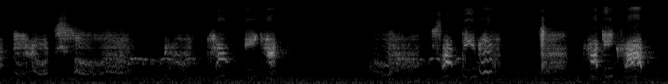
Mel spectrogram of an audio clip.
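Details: A pet talking budgerigar that has learned several words chatters in rapid, squeaky bursts of mimicked speech mixed with warbles and clicks.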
